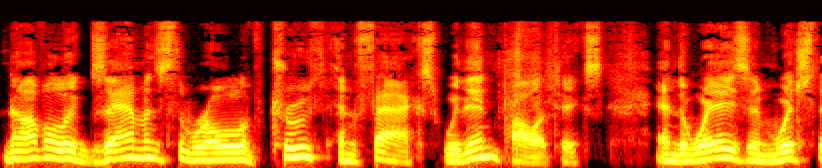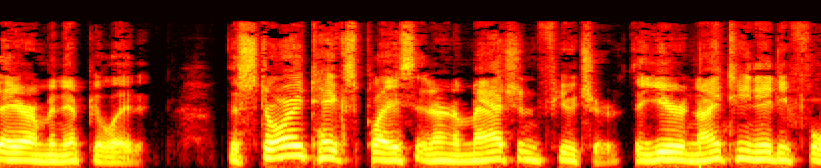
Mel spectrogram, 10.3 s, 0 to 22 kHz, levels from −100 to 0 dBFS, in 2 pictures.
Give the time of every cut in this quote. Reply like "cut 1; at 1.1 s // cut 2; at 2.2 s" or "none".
none

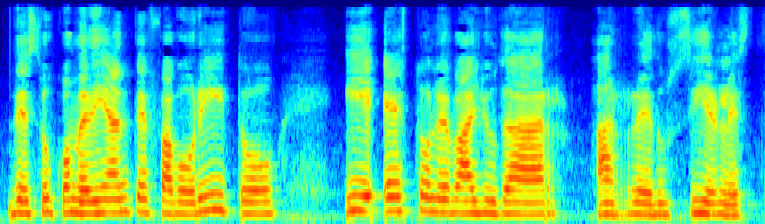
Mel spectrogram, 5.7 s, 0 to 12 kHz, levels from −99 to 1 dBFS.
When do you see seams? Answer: none

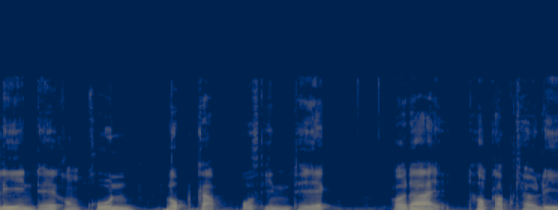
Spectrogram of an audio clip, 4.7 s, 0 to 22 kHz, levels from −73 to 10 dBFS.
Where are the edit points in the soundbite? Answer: none

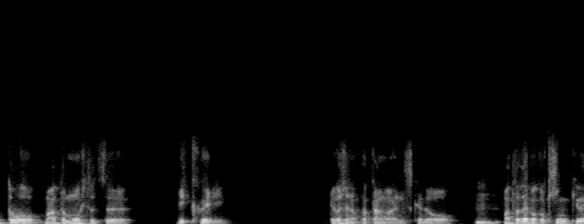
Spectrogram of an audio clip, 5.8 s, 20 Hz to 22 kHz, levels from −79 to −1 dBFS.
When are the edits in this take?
cut 1; at 4.7 s

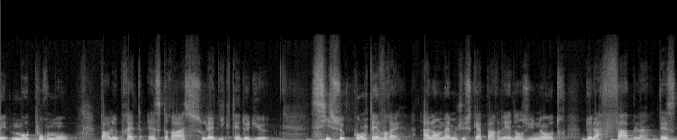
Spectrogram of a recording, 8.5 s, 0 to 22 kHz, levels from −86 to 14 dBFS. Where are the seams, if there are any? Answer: cut 1; at 5.1 s

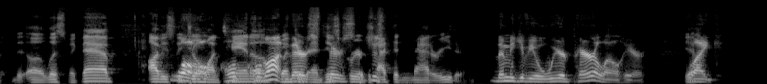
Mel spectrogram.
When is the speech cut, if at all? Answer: none

